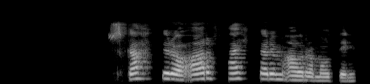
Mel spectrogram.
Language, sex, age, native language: Icelandic, female, 40-49, Icelandic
